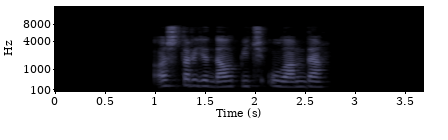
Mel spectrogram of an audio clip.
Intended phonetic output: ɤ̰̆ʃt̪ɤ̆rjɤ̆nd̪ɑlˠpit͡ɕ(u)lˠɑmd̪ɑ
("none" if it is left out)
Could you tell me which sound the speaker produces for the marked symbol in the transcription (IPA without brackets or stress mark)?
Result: u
